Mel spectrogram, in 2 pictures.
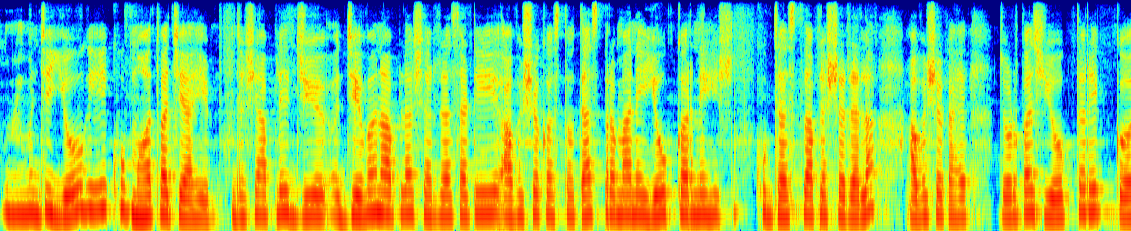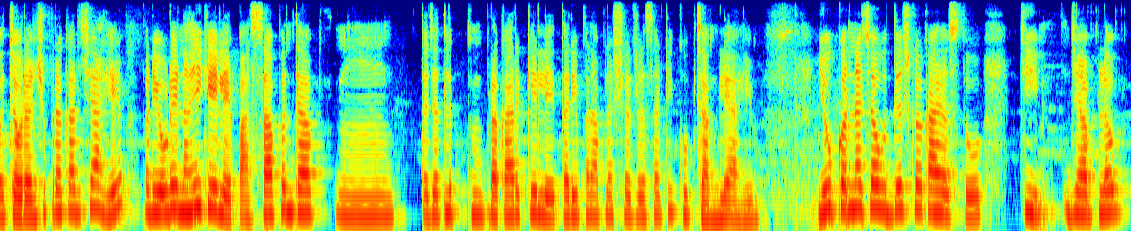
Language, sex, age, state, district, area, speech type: Marathi, female, 18-30, Maharashtra, Wardha, urban, spontaneous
